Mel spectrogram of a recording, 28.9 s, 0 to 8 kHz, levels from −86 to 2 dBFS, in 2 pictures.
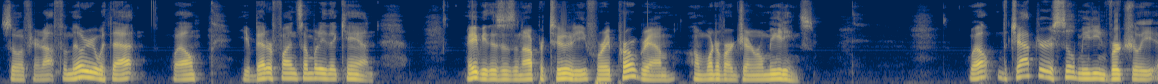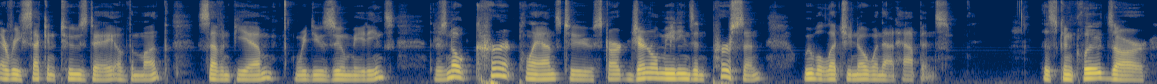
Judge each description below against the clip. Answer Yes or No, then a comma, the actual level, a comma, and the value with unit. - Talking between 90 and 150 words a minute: Yes, average, 140 wpm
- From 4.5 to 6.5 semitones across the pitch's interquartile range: No, average, 3.0 semitones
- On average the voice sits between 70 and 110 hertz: No, low, 125 Hz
